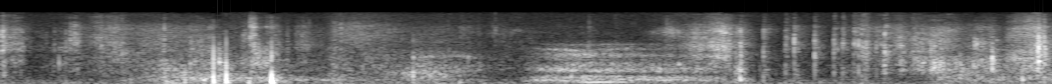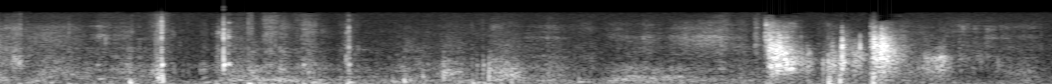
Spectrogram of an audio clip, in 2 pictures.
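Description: Paper pages of a thick textbook being turned and handled, in crackly rustles and soft snaps, loudest near the end.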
